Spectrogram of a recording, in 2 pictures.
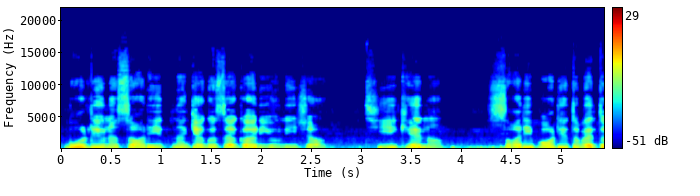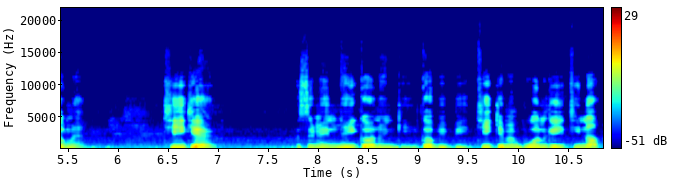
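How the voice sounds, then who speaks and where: A woman's voice: sits high, quick pace, hardly any pauses, dark tone, a little hiss or hum, pitched above the performer's own voice. A woman voicing Reshma, a meek young woman who keeps apologising and pleading. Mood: pleading apologetic.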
